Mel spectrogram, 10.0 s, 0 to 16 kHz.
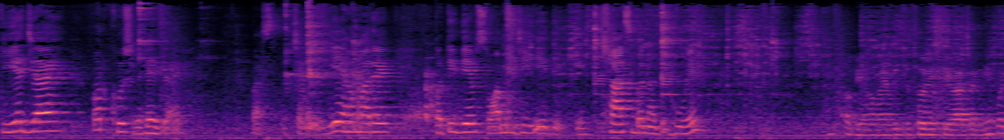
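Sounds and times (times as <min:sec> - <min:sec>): spoon clinking against pot: 0:05.0 - 0:10.0.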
